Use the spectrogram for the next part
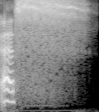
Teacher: the B it completely stops the air flow the S uh the fact that we can hold that sound for a while tells us we're not completely stopping the air flow rather we're constricting it quite a deal and creating some friction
